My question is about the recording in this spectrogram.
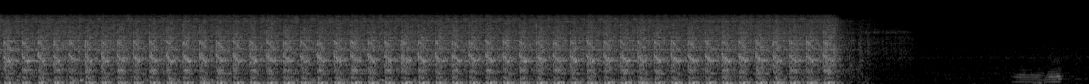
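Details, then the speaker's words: Turbo Honda Accord, ECU fuse unplugged so no fuel, exhaust off, oil line run into a jug to check oil pressure: starter turns it over at a regular rhythm for about eight seconds without catching; no oil came out, totally dry. "This is with the ECU fuse unplugged. So, no fuel. We'll just crank and crank."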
